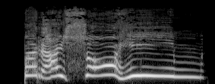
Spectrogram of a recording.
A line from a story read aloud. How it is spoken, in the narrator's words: the mother screamed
